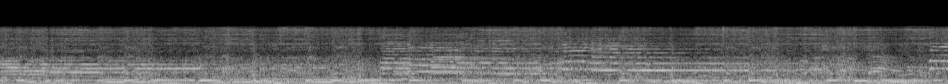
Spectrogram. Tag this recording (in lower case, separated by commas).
music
